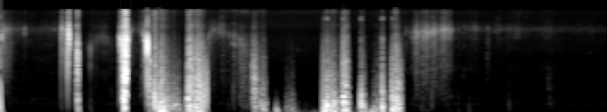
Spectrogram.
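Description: Rubbing and bumping on the microphone, several rough bursts over about three and a half seconds, then quiet.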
